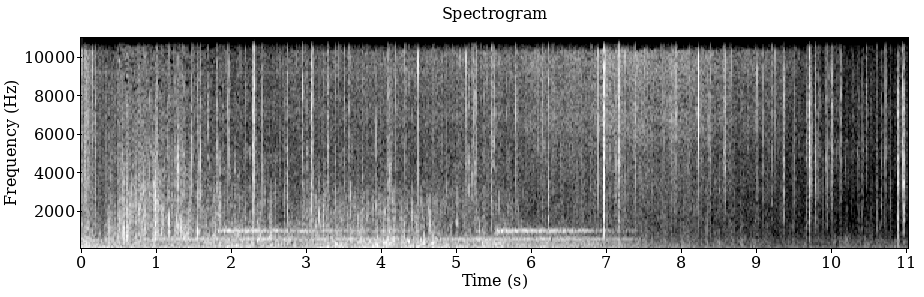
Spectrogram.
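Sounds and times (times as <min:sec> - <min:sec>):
deep rumble: 0:00.0 - 0:09.5
crackles: 0:00.0 - 0:11.0
held tones: 0:01.6 - 0:07.6.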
